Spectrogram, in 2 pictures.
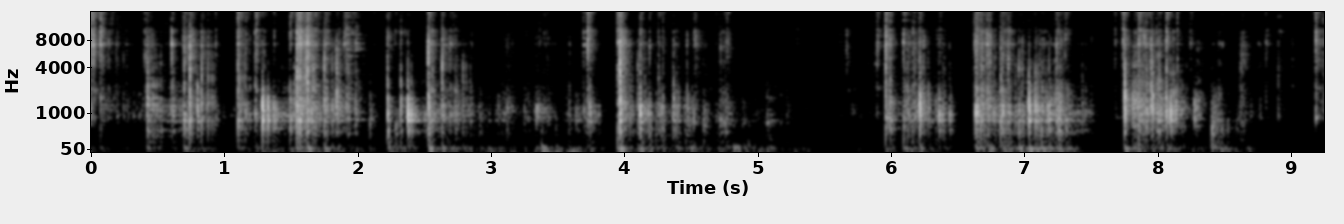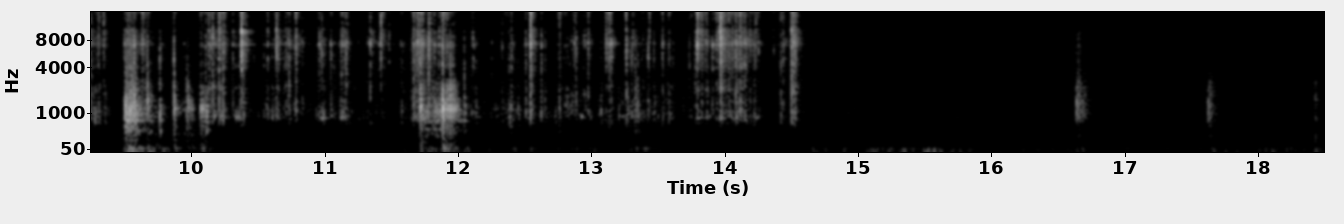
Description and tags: Throwing Pens
pens being thrown on table
pencil, throwing, fall, pen, pens, throw, falling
